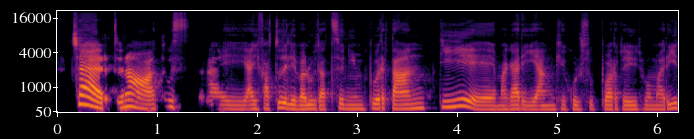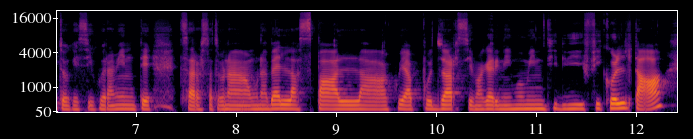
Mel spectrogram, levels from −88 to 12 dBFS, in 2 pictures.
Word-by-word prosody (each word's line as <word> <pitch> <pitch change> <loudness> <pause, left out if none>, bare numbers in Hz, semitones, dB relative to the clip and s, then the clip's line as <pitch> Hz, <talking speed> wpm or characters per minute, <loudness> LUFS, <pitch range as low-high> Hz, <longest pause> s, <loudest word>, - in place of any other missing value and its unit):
Certo, 265 - +8
no, 190 -9 +6
tu 250 - -7
sarai 160 -9 -7
hai 160 +1 -1
fatto 165 +4 -3
delle 180 -5 +3
valutazioni 155 +1 -1
importanti 190 - +1
e 145 -7 +1
magari 150 0 -2
anche 145 +2 -5
col 150 0 -6
supporto 155 +1 -5
di 150 0 -2
tuo 155 +1 -9
marito, 150 +2 -4
che 145 - -9
sicuramente 150 +1 -5 0.3
sarà 145 -2 -3
stata 145 +1 -9
una 150 -1 -2
una 155 +1 -5
bella 165 0 0
spalla 155 -1 -1
a 145 - -6
cui 165 - -4
appoggiarsi, 160 +1 -2
magari 150 +1 -2
nei 150 0 -5
momenti 160 +1 -4
di 155 - -8
difficoltà, 180 - +1
155 Hz, 160 wpm, -22 LUFS, 150-165 Hz, 0.3 s, Certo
